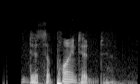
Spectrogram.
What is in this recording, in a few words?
"disappointed"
